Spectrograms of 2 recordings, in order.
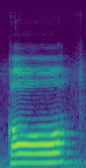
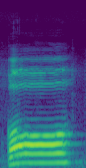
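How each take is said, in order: The two takes are said the same way.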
